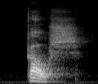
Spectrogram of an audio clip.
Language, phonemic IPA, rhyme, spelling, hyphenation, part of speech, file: Dutch, /kɑu̯s/, -ɑu̯s, kous, kous, noun, Nl-kous.ogg
- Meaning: 1. stocking, long sock 2. sock 3. mantle (incandescent covering of a heat source) 4. condom 5. trousers, pants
